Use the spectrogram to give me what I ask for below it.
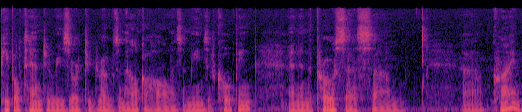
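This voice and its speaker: A man's very deep, low voice, dark and mellow in tone and somewhat breathy, at a fairly slow pace with fairly even intonation. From Canada, British Columbia, Prince George. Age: 60s. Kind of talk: interview. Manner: halting, with fillers.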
